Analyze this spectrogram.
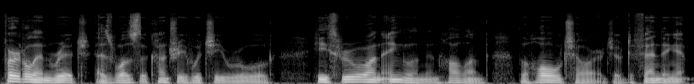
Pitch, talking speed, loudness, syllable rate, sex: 85 Hz, 190 wpm, -20 LUFS, 5.1 syllables/s, male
